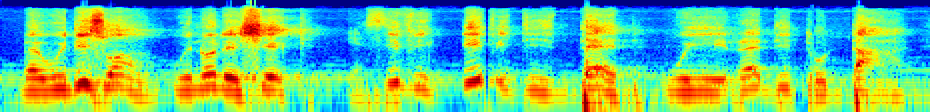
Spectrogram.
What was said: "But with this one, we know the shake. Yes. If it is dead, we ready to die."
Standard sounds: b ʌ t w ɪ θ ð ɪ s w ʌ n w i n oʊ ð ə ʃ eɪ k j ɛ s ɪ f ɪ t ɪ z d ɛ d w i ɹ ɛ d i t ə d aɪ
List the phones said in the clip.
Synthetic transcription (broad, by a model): b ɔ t w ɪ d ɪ s w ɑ n w i n oʊ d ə ʃ eɪ k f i ɪ f ɪ t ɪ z d ɛ d w i ɹ ɛ d i t ə d aɪ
